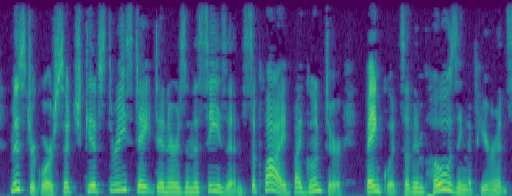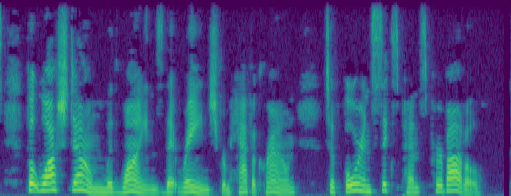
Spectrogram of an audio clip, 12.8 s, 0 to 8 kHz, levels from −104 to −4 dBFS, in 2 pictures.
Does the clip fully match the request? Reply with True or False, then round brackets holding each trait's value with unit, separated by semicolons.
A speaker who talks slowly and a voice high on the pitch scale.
False (155 wpm; 205 Hz)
